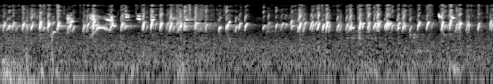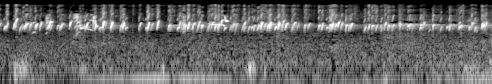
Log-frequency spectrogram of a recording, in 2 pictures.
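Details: European goldfinch nestlings call insistently to be fed. Fast, high, buzzy chirping runs almost without pause, rising and falling in loudness in rapid pulses.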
